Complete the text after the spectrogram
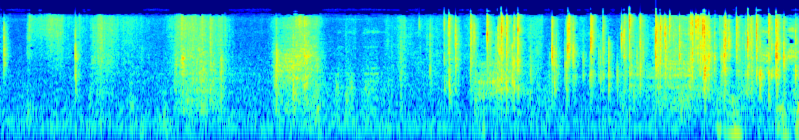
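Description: A foil bag crinkles sharply in hands.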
